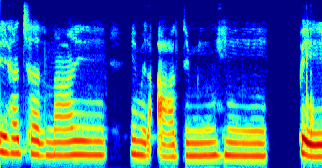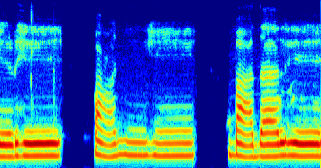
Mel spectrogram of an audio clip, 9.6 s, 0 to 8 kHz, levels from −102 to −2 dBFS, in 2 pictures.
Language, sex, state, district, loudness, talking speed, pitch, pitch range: Chhattisgarhi, female, Chhattisgarh, Jashpur, -16 LUFS, 75 wpm, 225 Hz, 220-240 Hz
